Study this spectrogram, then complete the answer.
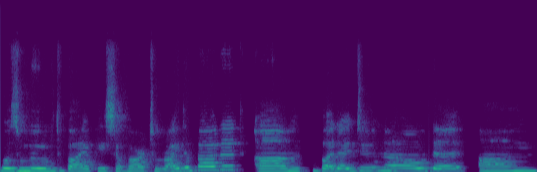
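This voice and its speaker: With a Croatian accent, a woman talks at a fairly slow pace in a fairly high pitch, her intonation fairly even. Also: hardly any pauses. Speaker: poet. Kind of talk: Q&A interview. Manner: halting.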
